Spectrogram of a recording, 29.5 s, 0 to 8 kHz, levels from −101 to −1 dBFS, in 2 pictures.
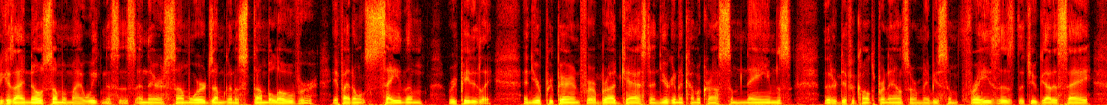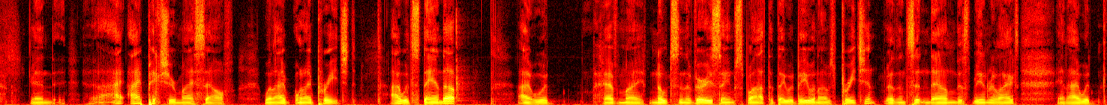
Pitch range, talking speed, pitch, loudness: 95-110 Hz, 190 wpm, 100 Hz, -26 LUFS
